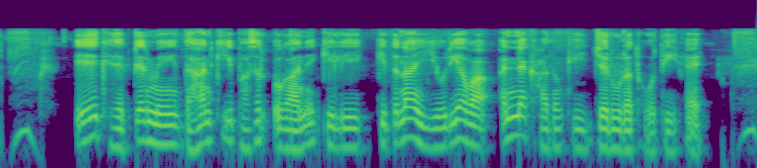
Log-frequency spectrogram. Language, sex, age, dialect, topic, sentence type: Hindi, male, 31-35, Garhwali, agriculture, question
